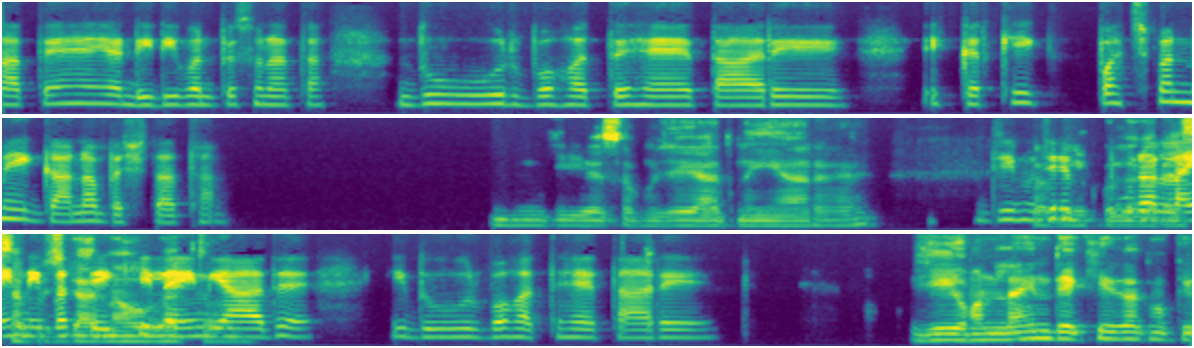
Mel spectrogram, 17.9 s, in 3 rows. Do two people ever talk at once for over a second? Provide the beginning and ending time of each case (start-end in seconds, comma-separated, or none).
11.1-13.0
